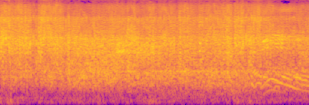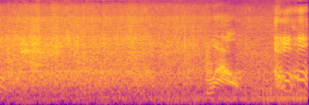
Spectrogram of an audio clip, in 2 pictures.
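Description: A huge sea bomb explodes beside a yacht in a video game, a broad booming roar that swells and rolls on for several seconds, with a voice talking over it.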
